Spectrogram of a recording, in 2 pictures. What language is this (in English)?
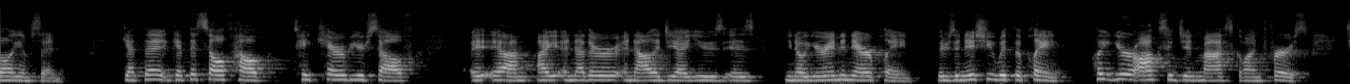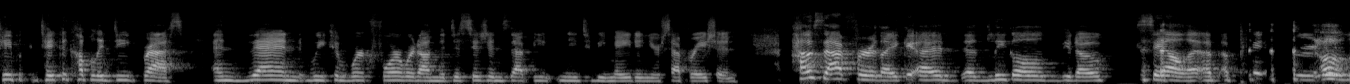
English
